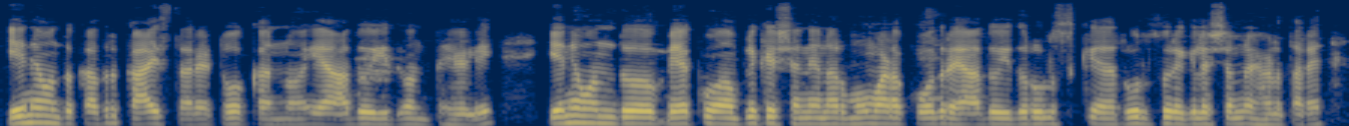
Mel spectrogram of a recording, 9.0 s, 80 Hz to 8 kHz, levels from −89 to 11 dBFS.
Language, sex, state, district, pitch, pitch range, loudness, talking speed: Kannada, male, Karnataka, Shimoga, 140 Hz, 130-145 Hz, -17 LUFS, 165 wpm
